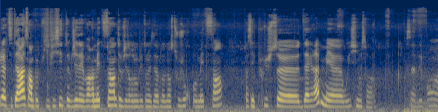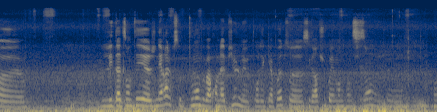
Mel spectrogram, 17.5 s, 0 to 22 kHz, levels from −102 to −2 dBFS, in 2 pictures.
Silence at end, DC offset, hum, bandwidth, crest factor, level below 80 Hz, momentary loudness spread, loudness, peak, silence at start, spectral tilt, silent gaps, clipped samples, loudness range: 0 s; under 0.1%; none; 16 kHz; 28 dB; -38 dBFS; 18 LU; -29 LUFS; -2 dBFS; 0 s; -4.5 dB/octave; none; under 0.1%; 10 LU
